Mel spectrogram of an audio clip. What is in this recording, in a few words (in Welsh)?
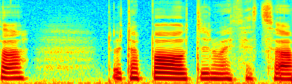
"bord", Welsh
